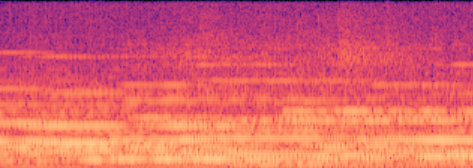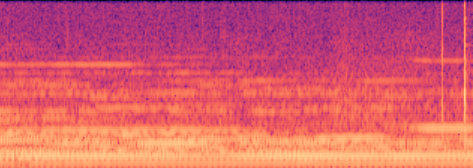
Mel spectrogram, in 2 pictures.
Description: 背後にはパイプオルガンが堂々と構えている。
そしてパイプオルガンの響き…(-_-)
演奏会ではなく練習をしているような感じの
弾きかたではあったが、聖堂全体をやわらかく震わせるような
カメラについていた録音機能を初めて使ってみたのだが、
